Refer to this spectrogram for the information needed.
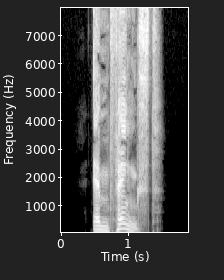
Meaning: second-person singular present of empfangen
- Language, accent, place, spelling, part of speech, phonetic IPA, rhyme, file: German, Germany, Berlin, empfängst, verb, [ɛmˈp͡fɛŋst], -ɛŋst, De-empfängst.ogg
